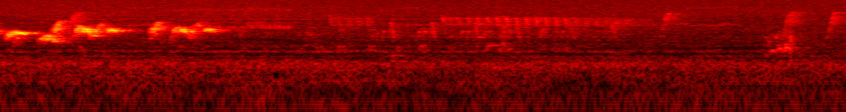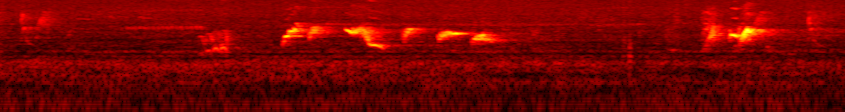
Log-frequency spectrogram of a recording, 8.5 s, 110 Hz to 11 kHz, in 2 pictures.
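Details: Old wild red-whiskered bulbul with a bell-like, twisting voice, singing during decoy trapping on 20 December 2018 in Vietnam: short warbling phrases at the start, a pause, then a longer run of bright slurred notes and a final high burst.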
